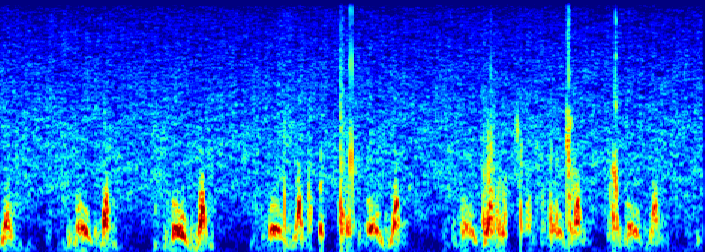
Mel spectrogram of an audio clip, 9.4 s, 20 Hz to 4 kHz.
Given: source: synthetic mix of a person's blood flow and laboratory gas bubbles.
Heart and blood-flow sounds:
Doppler ultrasound of blood flow; precordium
3.80-3.87 s: bubbles
4.12-4.20 s: bubbles
4.27-4.36 s: bubbles
4.52-4.76 s: bubbles
6.44-6.80 s: bubbles
6.90-7.31 s: bubbles
7.34-7.50 s: bubbles
7.58-7.71 s: bubbles
8.12-8.30 s: bubbles
From the record:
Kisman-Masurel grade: 222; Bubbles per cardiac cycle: several, 3 to 8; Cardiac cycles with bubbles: 10 to 50%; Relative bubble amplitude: moderate (0.250 to 0.450); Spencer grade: 2 (many but less than half of the cardiac periods contain bubble signals, singularly or in groups); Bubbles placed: anywhere in the cardiac cycle

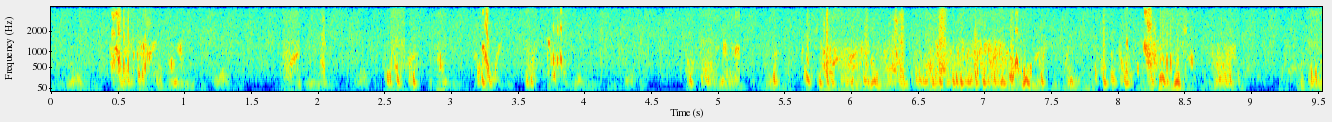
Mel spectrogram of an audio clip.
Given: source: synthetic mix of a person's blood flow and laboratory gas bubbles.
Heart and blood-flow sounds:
Doppler ultrasound of blood flow; precordium
0.43-0.81 s: bubbles
0.88-1.02 s: bubbles
1.73-1.87 s: bubbles
2.01-2.08 s: bubbles
2.49-2.77 s: bubbles
2.88-2.97 s: bubbles
3.17-3.37 s: bubbles
3.55-3.66 s: bubbles
3.70-3.87 s: bubbles
4.75-5.17 s: bubbles
5.40-5.49 s: bubbles
5.62-7.49 s: bubbles
7.79-8.60 s: bubbles
8.70-8.94 s: bubbles
9.42-9.54 s: bubbles
From the record:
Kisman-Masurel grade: 343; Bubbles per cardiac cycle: rolling drumbeat, 9 or more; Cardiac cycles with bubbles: 100%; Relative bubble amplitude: loud (0.450 to 0.775); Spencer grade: 3 (all of the cardiac periods contain showers or single bubble signals, but not dominating or overriding the cardiac motion signals); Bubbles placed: anywhere in the cardiac cycle

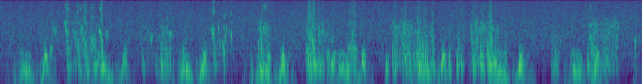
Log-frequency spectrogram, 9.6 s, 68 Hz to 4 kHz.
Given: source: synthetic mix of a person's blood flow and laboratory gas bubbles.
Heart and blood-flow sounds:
Doppler ultrasound of blood flow; precordium
0.73-0.87 s: bubbles
0.94-1.63 s: bubbles
2.08-2.60 s: bubbles
2.71-2.81 s: bubbles
3.14-3.50 s: bubbles
3.83-4.07 s: bubbles
4.56-5.06 s: bubbles
5.16-5.36 s: bubbles
5.77-6.54 s: bubbles
6.70-6.97 s: bubbles
7.03-7.62 s: bubbles
8.26-8.39 s: bubbles
8.78-9.29 s: bubbles
9.49-9.57 s: bubbles
From the record:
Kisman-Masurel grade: 233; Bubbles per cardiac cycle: several, 3 to 8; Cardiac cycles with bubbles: 50 to 99%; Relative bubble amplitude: loud (0.450 to 0.775); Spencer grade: 3 (all of the cardiac periods contain showers or single bubble signals, but not dominating or overriding the cardiac motion signals); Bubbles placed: only in the low amplitude regions of the cardiac cycle

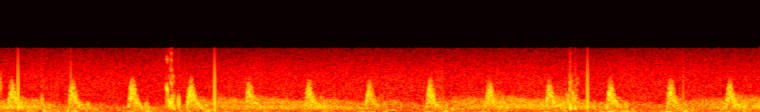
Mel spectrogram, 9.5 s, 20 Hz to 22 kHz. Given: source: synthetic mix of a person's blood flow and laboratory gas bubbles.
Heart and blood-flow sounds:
Doppler ultrasound of blood flow; subclavian vein
0.00-0.03 s: bubbles
0.51-0.54 s: bubbles
2.04-2.28 s: bubbles
7.06-7.23 s: bubbles
7.27-7.29 s: bubbles
From the record:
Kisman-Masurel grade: 121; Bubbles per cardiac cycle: 1 to 2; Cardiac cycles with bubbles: 10 to 50%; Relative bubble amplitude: barely perceptible (0.100 to 0.250); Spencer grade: 2 (many but less than half of the cardiac periods contain bubble signals, singularly or in groups); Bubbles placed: anywhere in the cardiac cycle

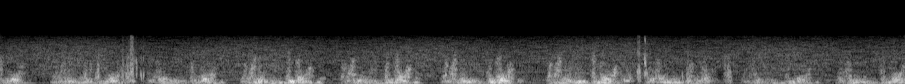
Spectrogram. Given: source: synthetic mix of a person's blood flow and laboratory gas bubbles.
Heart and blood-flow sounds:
Doppler ultrasound of blood flow; precordium
0.00-0.03 s: bubbles
0.84-0.94 s: bubbles
1.15-1.45 s: bubbles
6.13-6.58 s: bubbles
6.80-7.11 s: bubbles
From the record:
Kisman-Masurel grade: 221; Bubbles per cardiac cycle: several, 3 to 8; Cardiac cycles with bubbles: 10 to 50%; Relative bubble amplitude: barely perceptible (0.100 to 0.250); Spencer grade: 2 (many but less than half of the cardiac periods contain bubble signals, singularly or in groups); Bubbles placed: only in the low amplitude regions of the cardiac cycle

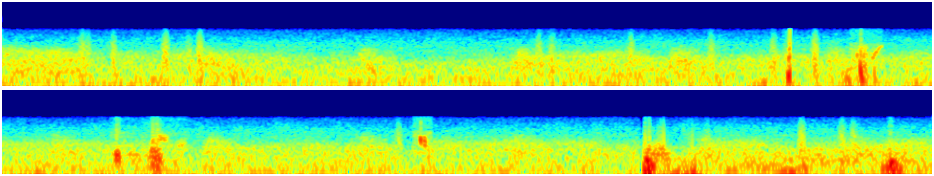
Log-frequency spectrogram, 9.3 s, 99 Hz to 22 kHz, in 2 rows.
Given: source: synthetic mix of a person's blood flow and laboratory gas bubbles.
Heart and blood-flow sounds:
Doppler ultrasound of blood flow; subclavian vein
3.89-3.94 s: bubbles
4.24-4.40 s: bubbles
5.19-5.59 s: bubbles
6.71-6.80 s: bubbles
From the record:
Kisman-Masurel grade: 123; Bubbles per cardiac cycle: 1 to 2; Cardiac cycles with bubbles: 10 to 50%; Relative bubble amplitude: loud (0.450 to 0.775); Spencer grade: 2 (many but less than half of the cardiac periods contain bubble signals, singularly or in groups); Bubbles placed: anywhere in the cardiac cycle

